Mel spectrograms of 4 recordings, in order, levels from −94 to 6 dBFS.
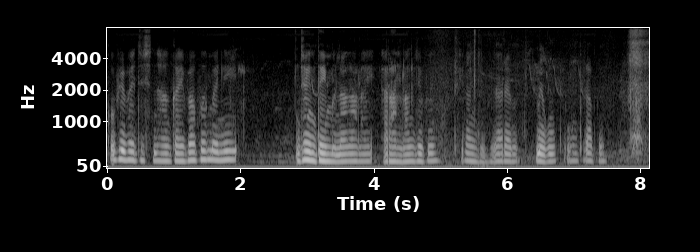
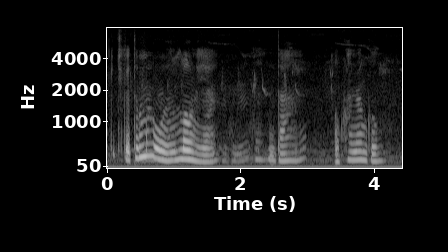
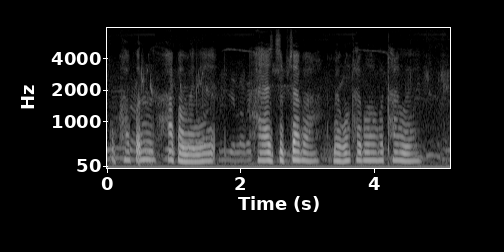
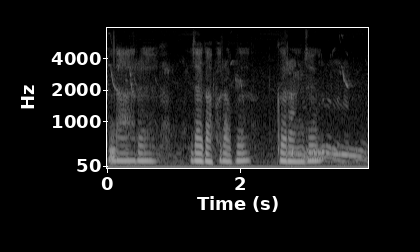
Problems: none marked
